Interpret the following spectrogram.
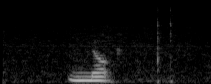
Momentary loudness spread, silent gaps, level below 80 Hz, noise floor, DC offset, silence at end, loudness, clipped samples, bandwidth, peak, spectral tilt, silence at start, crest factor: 25 LU; none; -68 dBFS; -57 dBFS; under 0.1%; 1 s; -27 LUFS; under 0.1%; 14.5 kHz; -14 dBFS; -8 dB/octave; 0.7 s; 16 dB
